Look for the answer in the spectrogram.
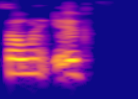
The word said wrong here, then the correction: Zelina: I'm saying her name wrong. – Zelina. – God, wow, I'm so sorry. Zelina.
